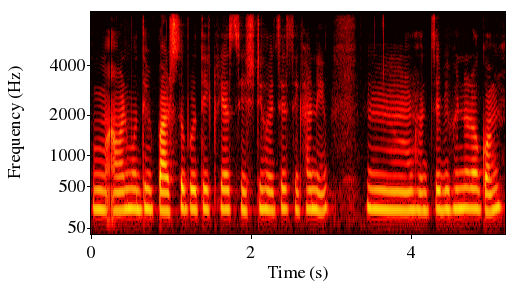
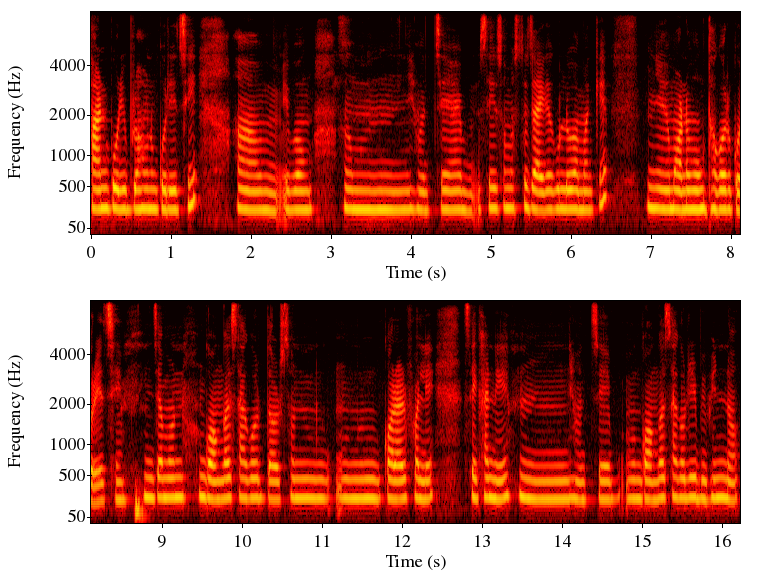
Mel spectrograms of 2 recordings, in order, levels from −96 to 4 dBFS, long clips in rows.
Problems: none marked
